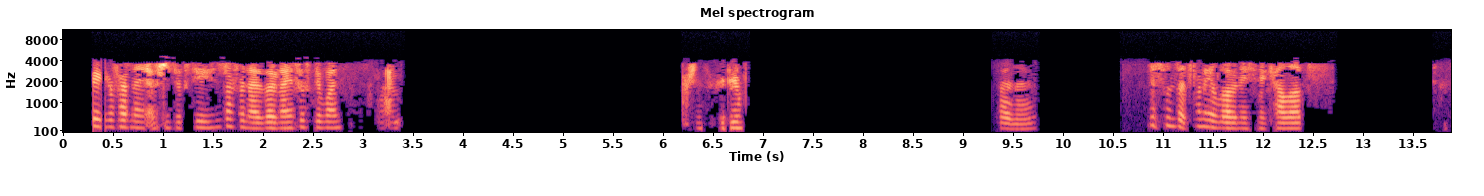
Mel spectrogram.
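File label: police department dispatch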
